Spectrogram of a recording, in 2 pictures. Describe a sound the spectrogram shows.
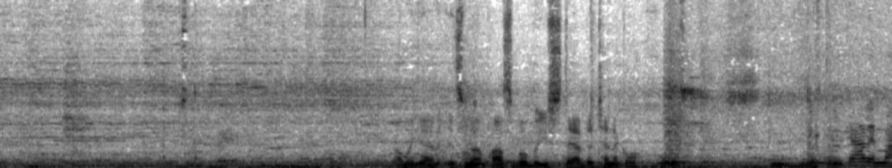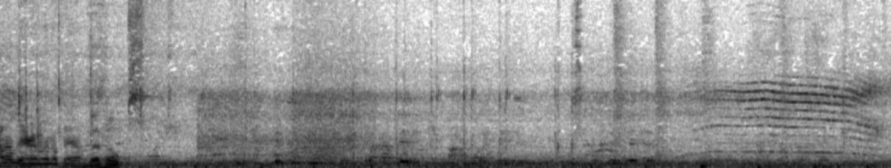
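A claw machine's motor hums steadily as the claw moves.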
